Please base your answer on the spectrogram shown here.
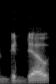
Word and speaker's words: Godot: Got to see Waiting for Godot. They pronounce it Gatto for some reason in this performance, which is odd.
